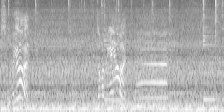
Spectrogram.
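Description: Boat's engine running steadily, a continuous low drone.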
